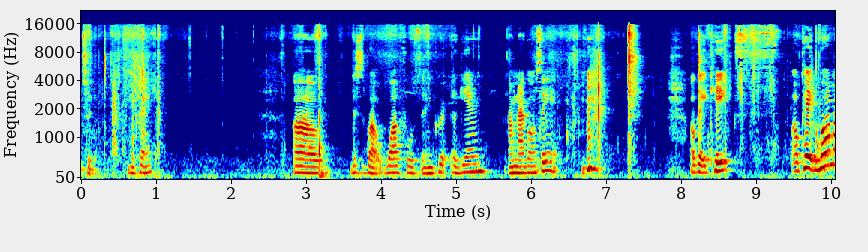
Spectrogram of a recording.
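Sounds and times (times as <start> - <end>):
paper pages rustling: 0.0 - 5.4, 6.0 - 7.2, 8.2 - 10.0.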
